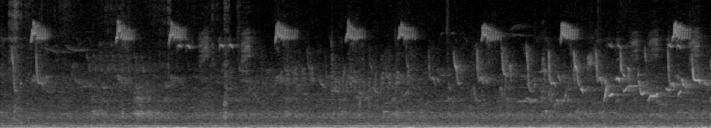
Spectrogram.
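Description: Birds sing outdoors in the Volkspark Dutzenteich city park in a steady run of bright, repeated chirps and trills, over a constant low rumble of urban background noise; no one speaks.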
